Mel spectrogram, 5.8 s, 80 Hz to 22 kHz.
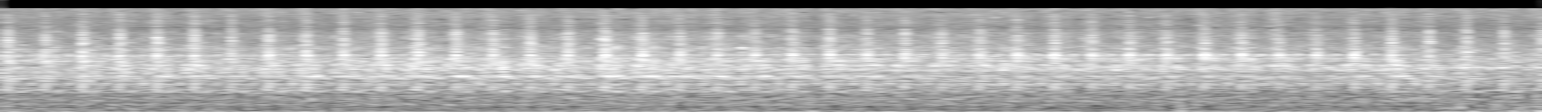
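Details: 1988 Ford F250 7.3L IDI diesel at idle with high pressure fuel line leak, white/grey exhaust smoke, smoke from oil dipstick, oil in add zone: hard, sharp knock a bit over twice a second, loud and steady; cause unknown.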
